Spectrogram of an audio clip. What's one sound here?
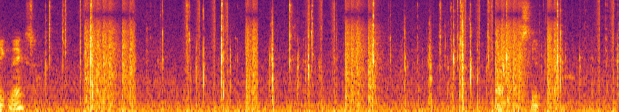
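Electronic noise bursts hiss from a retro video game like explosions.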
